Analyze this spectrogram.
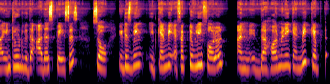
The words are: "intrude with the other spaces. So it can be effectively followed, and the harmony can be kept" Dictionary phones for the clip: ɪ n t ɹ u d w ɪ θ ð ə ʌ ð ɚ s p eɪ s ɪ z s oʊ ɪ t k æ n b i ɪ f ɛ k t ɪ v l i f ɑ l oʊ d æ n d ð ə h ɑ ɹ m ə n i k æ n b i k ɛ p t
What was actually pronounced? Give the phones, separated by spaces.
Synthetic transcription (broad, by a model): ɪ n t ɹ u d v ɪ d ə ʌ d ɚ s p eɪ s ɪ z s oʊ ɪ t k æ n b i ɪ f ɛ k t ɪ v l i f ɑ l oʊ d æ n d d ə h ɑ ɹ m ə n i k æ n b i k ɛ p t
